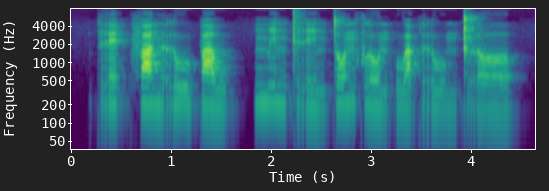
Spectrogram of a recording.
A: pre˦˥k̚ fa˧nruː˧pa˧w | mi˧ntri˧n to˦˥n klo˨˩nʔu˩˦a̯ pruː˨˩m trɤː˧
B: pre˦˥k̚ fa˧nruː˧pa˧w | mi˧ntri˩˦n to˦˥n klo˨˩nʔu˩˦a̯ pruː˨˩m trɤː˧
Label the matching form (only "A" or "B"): B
